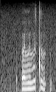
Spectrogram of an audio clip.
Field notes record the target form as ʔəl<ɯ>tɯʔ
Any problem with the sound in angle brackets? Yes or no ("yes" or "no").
no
